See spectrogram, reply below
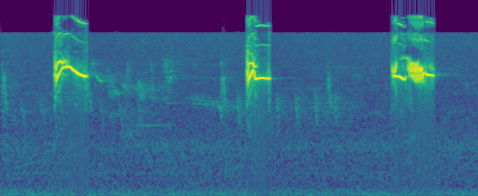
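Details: Eurasian siskin giving three loud, high whistled notes that slide downward, spaced about one and a half seconds apart, over faint low background hum.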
